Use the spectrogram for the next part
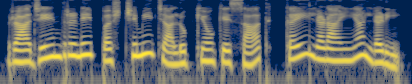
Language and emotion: Hindi, neutral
